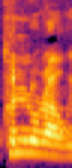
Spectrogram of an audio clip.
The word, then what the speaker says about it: GLO: CTI 원장 하셨던 형제님이 타문학번 선교를 가기 위해서 이제 호주에 있는 지혜로 근로라고 읽는데 GLO 약자입니다.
